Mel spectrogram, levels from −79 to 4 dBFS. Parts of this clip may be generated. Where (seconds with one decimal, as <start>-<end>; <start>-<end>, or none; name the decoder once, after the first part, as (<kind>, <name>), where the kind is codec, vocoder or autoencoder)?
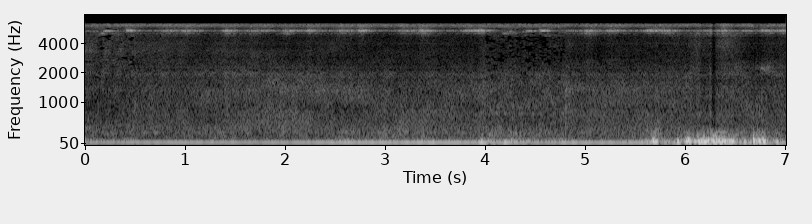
0.5-4.0 (autoencoder, DAC-VAE); 4.8-7.0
